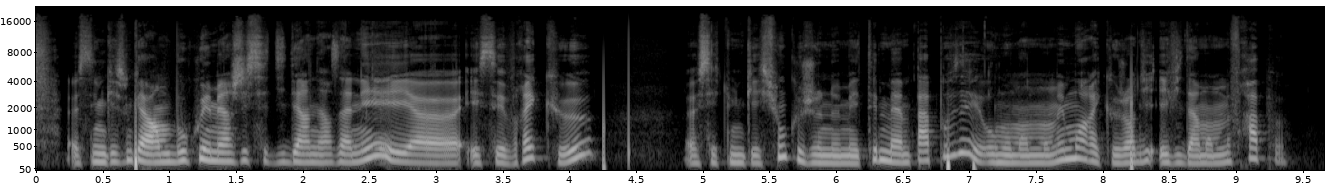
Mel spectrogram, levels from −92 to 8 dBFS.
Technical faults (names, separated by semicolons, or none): loud pop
